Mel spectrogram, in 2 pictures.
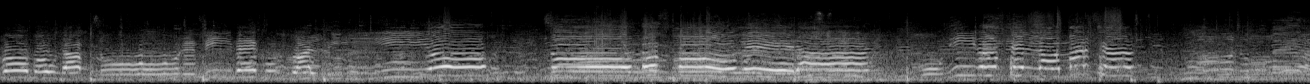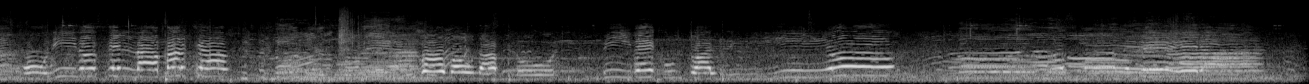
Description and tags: Woman singing "No nos moveran" (We Shall Not Be Moved) over megaphone, crowd responding. May Day immigrants rights demonstration in Chicago. Recorded with Sennheiser MKE 300 directional electret condenser mic on mini-DV camcorder. Minimal processing, normalized to -3.0 dB.
singing, crowd, field-recording, political, human, city, voice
